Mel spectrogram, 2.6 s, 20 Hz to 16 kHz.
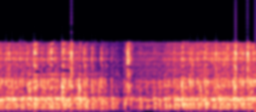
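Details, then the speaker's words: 1950s Waters-Conley (Phonola/Silvertone) record player with dead cartridge: rough, churning rumble with uneven texture and no music; noisy idler drive from dented, notched rubber drive wheels. "yeah it needs some serious help although I will say the sound of the sound of this noisy drive mechanism is actually more entertaining than with the Merkel here"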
